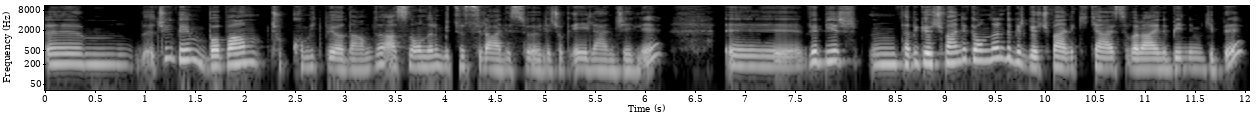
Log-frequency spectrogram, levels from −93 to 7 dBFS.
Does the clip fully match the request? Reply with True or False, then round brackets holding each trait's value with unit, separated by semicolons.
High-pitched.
False (175 Hz)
